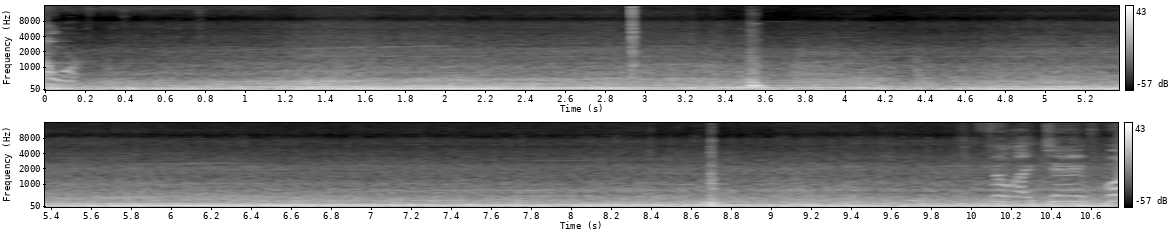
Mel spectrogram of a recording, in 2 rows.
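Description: A 2002 Toyota Echo engine pulling away in first gear, a steady loud mid-pitched drone with a rising hum as it accelerates, heard from inside the car, with a couple of brief clunks.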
